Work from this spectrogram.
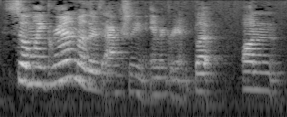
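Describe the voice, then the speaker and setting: A woman's voice: fairly high pitch, expressive, normal speed, echoey room. A young woman from California, a guest on an interview show, talking casually and filling her answers with many "like"s and fillers.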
